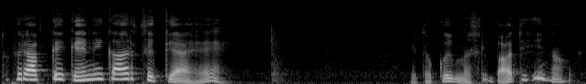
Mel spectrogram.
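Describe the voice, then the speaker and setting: A man giving a spiritual discourse, asking rhetorical questions and scolding in an emphatic, deliberate way. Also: a little high, wildly swooping pitch, darkish tone. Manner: slow with long pauses. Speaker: spiritual teacher.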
